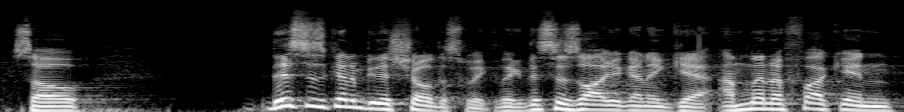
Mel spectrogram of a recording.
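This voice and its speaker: A man's voice: medium pitch, sing-song, brisk. A man hosting a podcast alone, venting in an angry, profane rant and repeating himself. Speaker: podcast host. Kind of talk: solo rant. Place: home studio room.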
